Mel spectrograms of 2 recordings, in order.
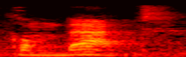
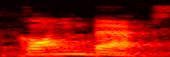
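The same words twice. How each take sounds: First: The stress is on the second syllable. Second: The stress is on the first syllable. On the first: It is used as a verb. "the verb" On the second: It is used as a noun. "the noun"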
